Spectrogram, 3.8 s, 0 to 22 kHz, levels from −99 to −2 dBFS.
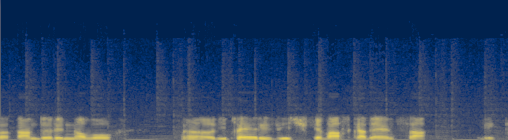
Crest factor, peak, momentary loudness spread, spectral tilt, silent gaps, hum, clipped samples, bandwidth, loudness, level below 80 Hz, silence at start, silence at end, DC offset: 20 dB; -2 dBFS; 17 LU; -7.5 dB/octave; none; none; under 0.1%; 7 kHz; -21 LUFS; -52 dBFS; 0 s; 0.1 s; under 0.1%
